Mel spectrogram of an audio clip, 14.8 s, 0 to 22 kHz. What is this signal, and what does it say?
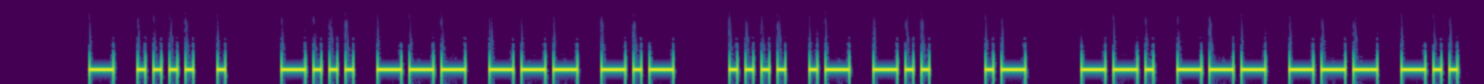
Morse code, heard as a keyed tone, about 15 wpm, 700 Hz. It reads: THE BOOK HAD A GOOD
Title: Sentences from Top 1400 Words 15wpm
